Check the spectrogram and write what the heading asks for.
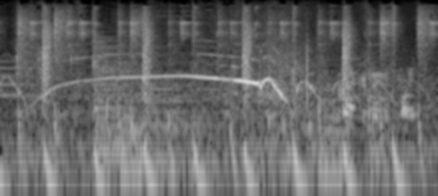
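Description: A single police-siren wail, most likely a sound effect: it rises for about a second, holds, then warbles and falls away about three seconds in. It plays over electronic music with a steady kick-drum beat.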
